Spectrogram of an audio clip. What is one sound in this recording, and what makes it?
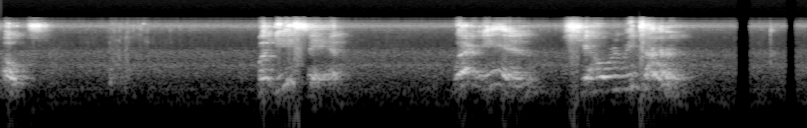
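An older man speaks slowly and calmly into a microphone in a large room.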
